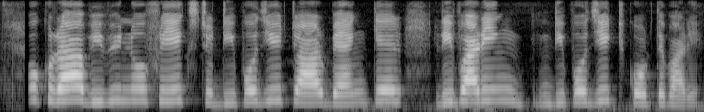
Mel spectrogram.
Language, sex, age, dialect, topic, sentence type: Bengali, female, 18-24, Standard Colloquial, banking, statement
